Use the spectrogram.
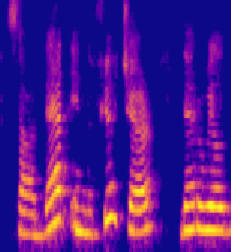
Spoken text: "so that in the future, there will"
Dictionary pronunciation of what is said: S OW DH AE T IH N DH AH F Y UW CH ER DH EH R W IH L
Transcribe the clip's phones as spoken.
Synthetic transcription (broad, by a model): S OW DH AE T IH N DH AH F Y UW CH ER DH EH R W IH L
